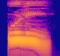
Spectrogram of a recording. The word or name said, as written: ಉಳಿ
